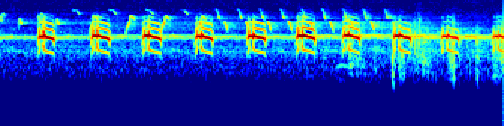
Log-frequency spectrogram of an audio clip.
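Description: A Greater Yellowlegs gives a fast run of about ten ringing, down-slurred whistles, roughly three per second, over a faint steady high-pitched hum.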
